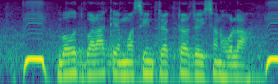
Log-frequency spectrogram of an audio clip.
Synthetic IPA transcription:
bəɦut̪bəɽakeməsinʈɾek̚ʈəɾd͡ʒəjsənɦola

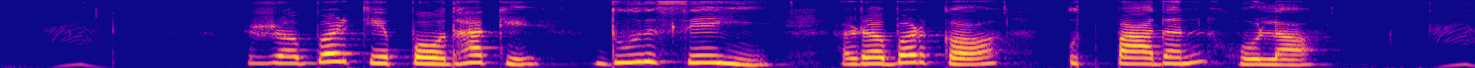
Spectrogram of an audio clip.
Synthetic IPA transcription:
ɾəbəɽkepɔːd̪ʱake | d̪uːd̪ʱseɦĩ | ɾəbəɽka | ʊt̪paːd̪ənhoːla

